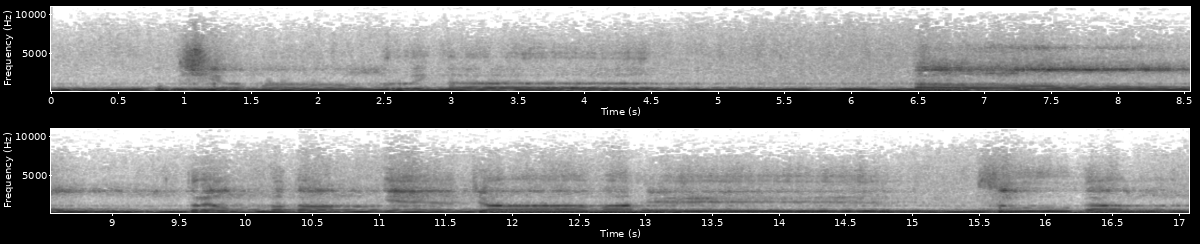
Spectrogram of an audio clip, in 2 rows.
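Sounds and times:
monks chanting in deep voices: 0.0s - 17.0s.

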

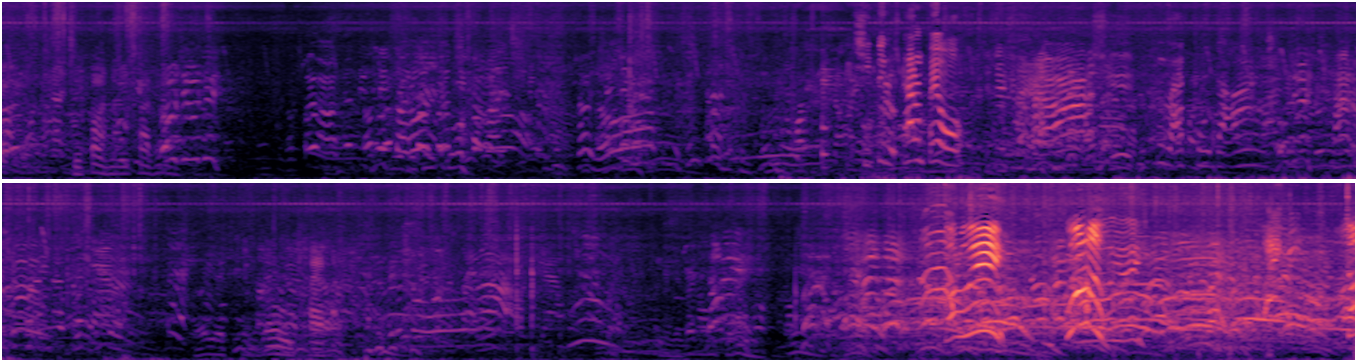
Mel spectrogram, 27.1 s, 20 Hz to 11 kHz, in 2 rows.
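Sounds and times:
people talking: 3.1s - 27.0s
excited overlapping voices: 3.6s - 27.0s.

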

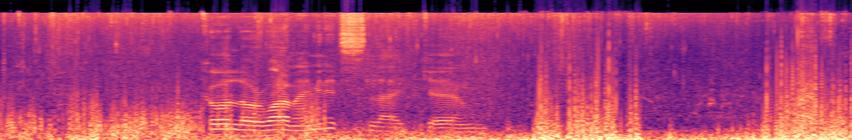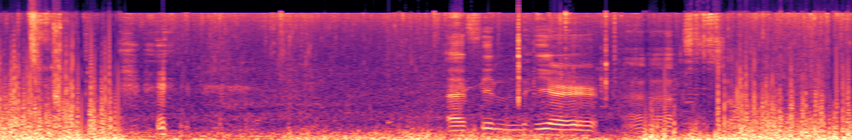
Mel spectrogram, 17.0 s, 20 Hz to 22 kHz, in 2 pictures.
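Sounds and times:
wind gusting across microphone: 0.0s - 17.0s.

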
